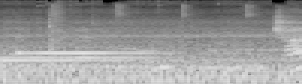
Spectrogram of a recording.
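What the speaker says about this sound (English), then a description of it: "And the metro just" A metro train pulls into a Singapore station, giving a steady loud rumble with whining tonal motor notes and brief clinks, alongside speech-like sounds.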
